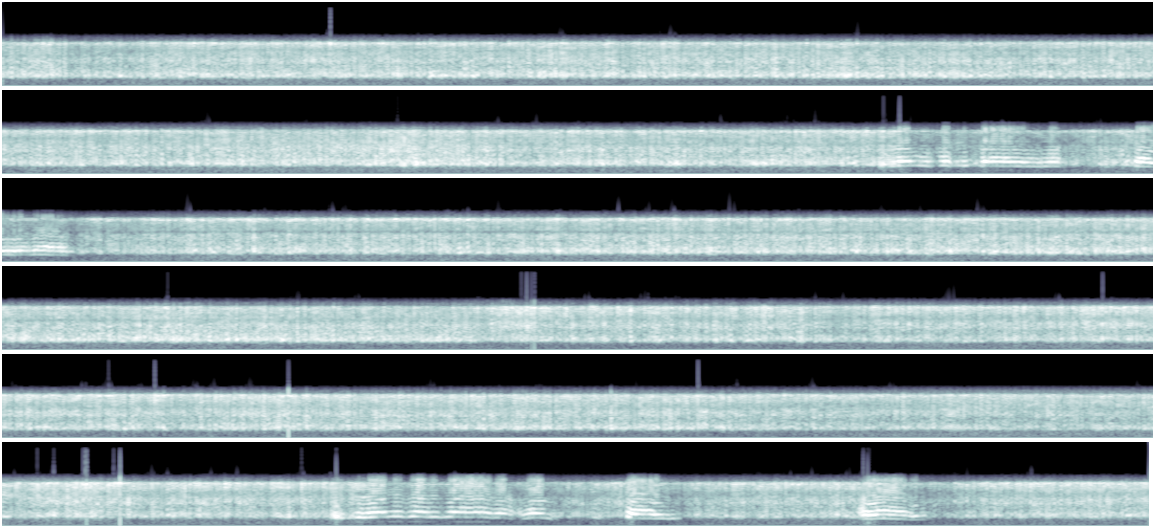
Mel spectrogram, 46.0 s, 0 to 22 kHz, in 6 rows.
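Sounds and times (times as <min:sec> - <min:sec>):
radio static hiss: 0:00.0 - 0:46.0.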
